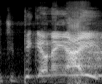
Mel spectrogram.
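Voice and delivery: loud, high, very fast question; exasperated shout. Acted. Seth demanding why no letter came, fast loud shout. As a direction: fire the question out in disbelief.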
